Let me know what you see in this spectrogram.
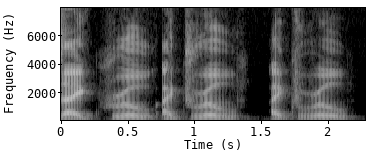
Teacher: the consonant R is almost like a w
